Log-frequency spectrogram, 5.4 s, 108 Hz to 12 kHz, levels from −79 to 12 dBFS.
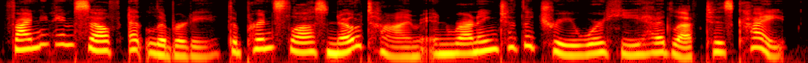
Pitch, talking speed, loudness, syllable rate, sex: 260 Hz, 225 wpm, -17 LUFS, 5.3 syllables/s, female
